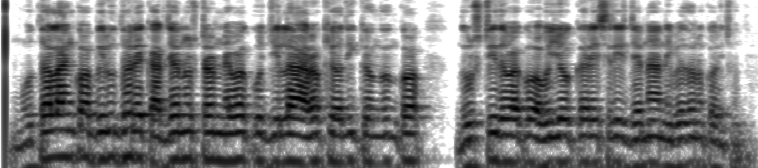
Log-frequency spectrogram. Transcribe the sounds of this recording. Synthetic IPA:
mut̪alaŋkɔbiɾud̪ʱːɔɾekaɾd͡ʒanusʈʰanɔneβakud͡ʒilːaːɾɔkʰːjɔːd̪ʱikjɔŋkɔŋkɔ | d̪ɾusʈid̪eβakuɔbʱid͡ʒoɡɔkaɾisɾid͡ʒenanibed̪ɔnɔkɔɾit͡ʃʰɔnt̪i̥

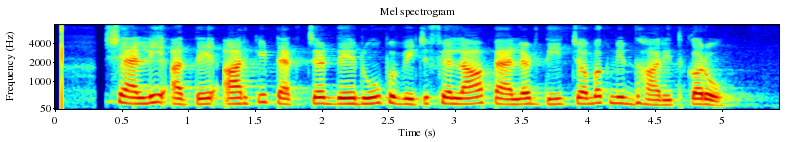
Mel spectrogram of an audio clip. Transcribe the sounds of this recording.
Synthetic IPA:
ʃɛːliːʔət̪eːʔaːɾkiʈɛːkt͡ʃəɾd̪eːɾuːpʋɪt͡ʃpʰɪlaːpɛːləʈ̚d̪iːt͡ʃəməknɪɾd̪ʱaːɾɪt̪kəɾoː

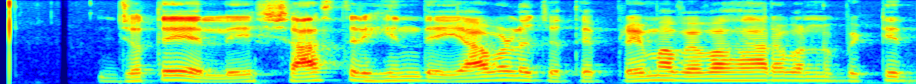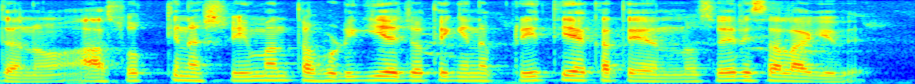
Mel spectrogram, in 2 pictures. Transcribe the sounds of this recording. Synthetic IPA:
d͡ʒɔt̪ɛjɐlːiʃaːst̪ɾiɦind̪ejaːʋɐɭɐd͡ʒɔt̪e̞pɾɛːmɐʋjɐʋɐɦaːɾɐʋɐnːubiʈːid̪ːɐnua̰ːsok̚t̪ːinɐʃɾiːmɐnt̪ɐɦuɽiɡijɐd͡ʒɔt̪eɡinɐpɾiːt̪ijɐkɐt̪ɛjɐnːuse̞ːɾisɐlaːɡid̪ḛ

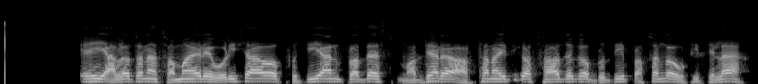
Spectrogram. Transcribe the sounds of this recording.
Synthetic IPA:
eɦialot͡ʃɔnasɔmɔjɔɾeoɽisaopʰud͡ʒijanpɾɔd̪esɔmɔd̪ʱjɔɾɔːɾt̪ʰɔnɔjt̪ikɔsɔɦɔd͡ʒɔkɔbɾud̪ʱːipɾɔsɔŋɡʱɔuʈʰit̪ʰila

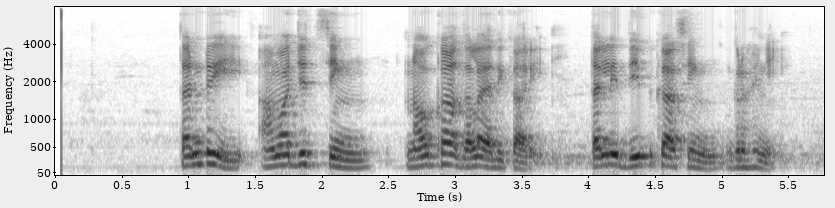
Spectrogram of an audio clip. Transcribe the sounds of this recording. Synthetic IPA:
t̪ɐɳɖɾiɐmɐd͡ʒit̪siŋɡ | nɐwkaːd̪ɐlɐɐd̪ʱikaːɾḭt̪ɐlːid̪iːpikaːsiŋɡɾuɦinḭ

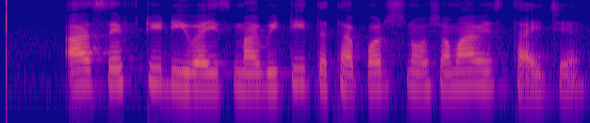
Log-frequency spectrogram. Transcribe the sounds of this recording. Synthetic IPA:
asefʰʈiɖiʋaismãʋiʈit̪ət̪ʰapəɾʃnosəmaʋeʃt̪ʰa̰jt͡ʃʰḛ

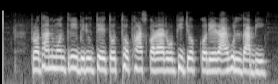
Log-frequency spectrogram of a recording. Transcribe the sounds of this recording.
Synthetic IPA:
pɾod̪ʱanmont̪ɾiɾbiɾud̪ʱːet̪ot̪ʰːofʰãʃkɔɾaɾobʱid͡ʑoɡ̚koɾeɾajɦuld̪abi

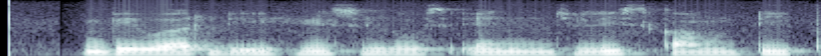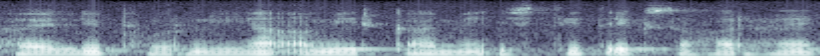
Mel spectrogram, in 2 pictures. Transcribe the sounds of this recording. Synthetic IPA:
beːwaɾlḭɦɪlsloːsẽːnd͡ʒlɪskaːʊ̃ɳʈipʰɛlipʰoːɾnijaʔə̰meːɾɪkamẽʔɪst̪ʰɪt̪ḛːksəɦəɾɦɛː

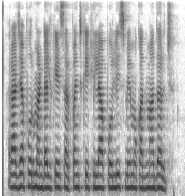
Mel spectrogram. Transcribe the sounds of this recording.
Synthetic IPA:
ɾaːd͡ʒaːpʊɾmɐ̃ɳɖəlkesɐɾpə̃nt͡ʃkexɪlaːfpoːliːsmẽmʊkəd̪mad̪ɐɾd͡ʒ

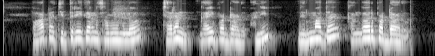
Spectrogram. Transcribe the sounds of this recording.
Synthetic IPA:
paːʈɐt͡ʃit̪ɾiːkɐɾɐɳɐsɐmɐjɐmlo̞ː | t͡ʃɐɾɐnɡaːjipɐɖːaːɽuɐni | niɾmɐd̪ɐkɐŋɡaːɾupɐɖːaːɾṵ

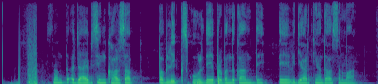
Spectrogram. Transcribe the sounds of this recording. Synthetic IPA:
sənt̪əd͡ʒaːɪbsɪ̃ŋɡkʰaːlsaː | pːəblɪkskuːld̪eːpɾəbənd̪kãːdt̪eːʋɪd̪jaːɾt̪ʰijãːd̪aːsənmaːn

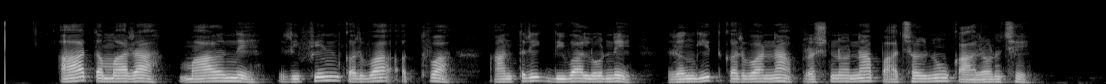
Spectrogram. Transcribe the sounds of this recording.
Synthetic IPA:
at̪əmaɾa | maɭneɾifʰinkəɾʋaʔə̰t̪ʰʋa | ãnt̪ɾik̚d̪iʋalone | ɾəŋɡit̪kəɾʋanapɾəʃnənapa̰t͡ʃʰəɭnũkaɾəɳt͡ʃʰe

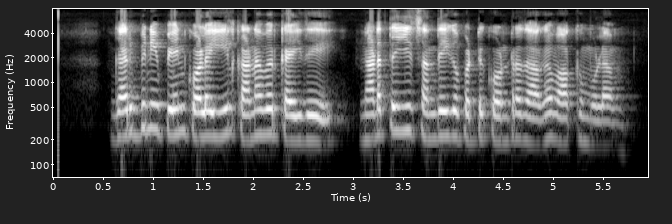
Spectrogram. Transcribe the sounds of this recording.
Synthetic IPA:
ɡɐɾbɪnipeːnkɔɭɐjɪlkɐnɐʋɐɾkɐɪðɯ | nɐɽɐt̪ːɐjɪlsɐnd̪eːɣɐpːɐʈːɯkːɔndrɐðaːɣɐʋaːkɯmʊlɐm

